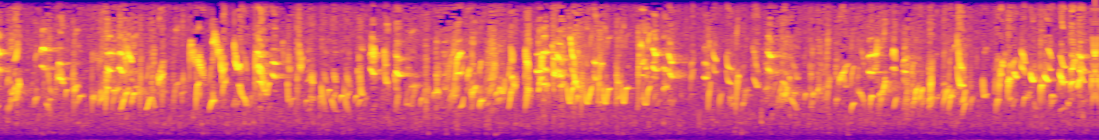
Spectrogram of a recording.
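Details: Continuous goldfinch song, dense high chattering with tinkling, fast-changing notes and buzzy trills running through the whole stretch without pause.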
